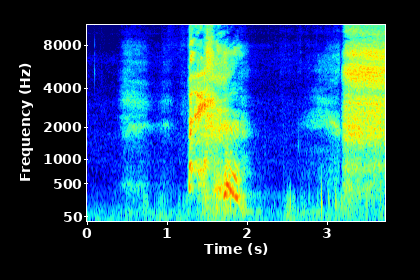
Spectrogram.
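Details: An indrawn breath, then a loud hissing sneeze, another build-up and a second forceful sneeze, performed for a requested sneezing and nose-blowing challenge; likely acted: sneezing.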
